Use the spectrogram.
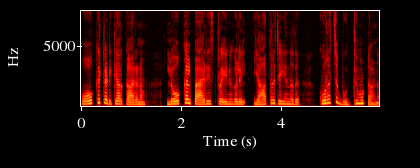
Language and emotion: Malayalam, fearful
